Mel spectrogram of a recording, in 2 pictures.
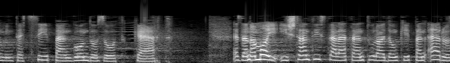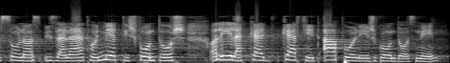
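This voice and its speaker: Woman pastor, measured sermon delivery, bright tone, reverberant church. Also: medium pitch. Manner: calm, measured, deliberate.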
